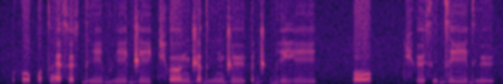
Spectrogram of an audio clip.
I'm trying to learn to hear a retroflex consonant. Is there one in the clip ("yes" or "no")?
no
